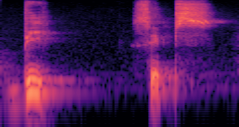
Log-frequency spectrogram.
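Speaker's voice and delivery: BÍ-ceps, mais baixo, bí marcado; sílaba tônica. Shown as a demonstration. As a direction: demonstre a penúltima tônica. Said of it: "recai na penúltima sílaba". (bíceps com ênfase no bí)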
